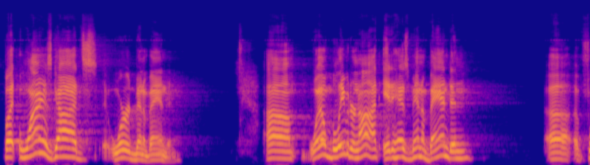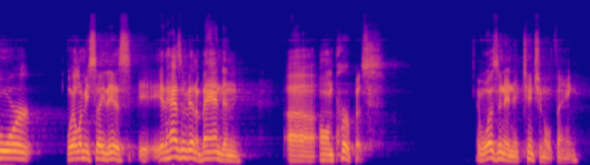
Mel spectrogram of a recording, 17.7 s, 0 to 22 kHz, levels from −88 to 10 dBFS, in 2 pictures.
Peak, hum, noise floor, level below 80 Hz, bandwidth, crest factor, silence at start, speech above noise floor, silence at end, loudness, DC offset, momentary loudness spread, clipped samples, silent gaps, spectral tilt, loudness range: 0 dBFS; none; -86 dBFS; -68 dBFS; 11.5 kHz; 16 dB; 0.1 s; 71 dB; 0.2 s; -15 LUFS; under 0.1%; 12 LU; under 0.1%; none; -5 dB/octave; 6 LU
